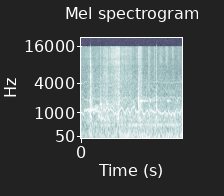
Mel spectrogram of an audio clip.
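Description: Plastic and resin figure parts being handled and lifted apart, with a couple of light clicks, under a thin wavering high tone that warbles on through most of it.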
